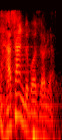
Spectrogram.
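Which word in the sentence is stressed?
حسن. The stress falls on حسن. Someone else did not go. "یعنی حسین نرفت"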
